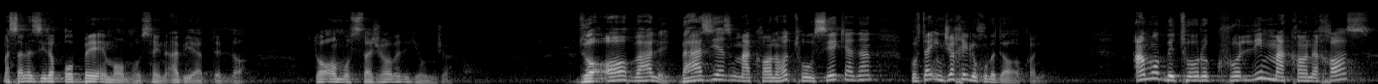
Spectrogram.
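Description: Hoarse from a cold, a man with a fairly high voice preaches a religious lecture on prayer, speaking emphatically and repeating his key points.

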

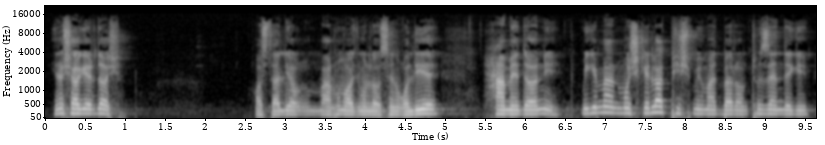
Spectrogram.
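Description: A man preaching a sermon as a story, swinging from loud calls to hushed tones and speaking straight to his listeners. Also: fairly high pitch, clean tone. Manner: addresses the congregation directly.

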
